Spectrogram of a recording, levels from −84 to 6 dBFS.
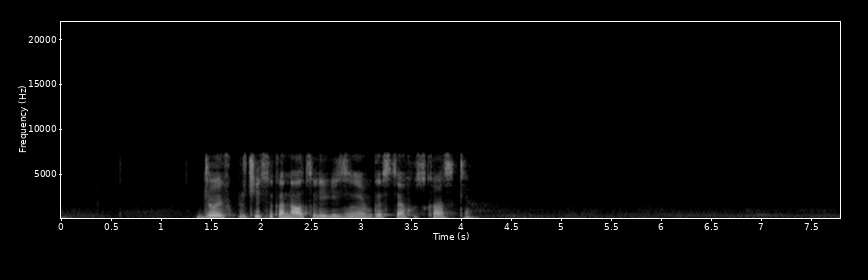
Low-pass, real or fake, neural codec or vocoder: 7.2 kHz; fake; autoencoder, 48 kHz, 32 numbers a frame, DAC-VAE, trained on Japanese speech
